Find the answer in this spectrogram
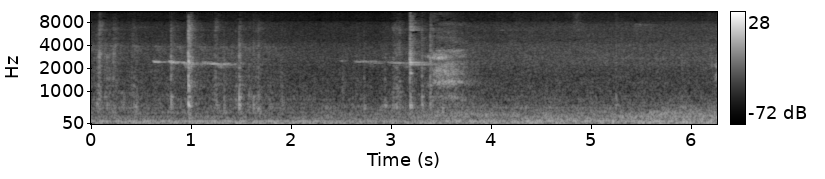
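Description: Sharp metallic clicks, twice, from mast bracket hardware being tightened by hand. Each comes with a thin, high, steady whistle-like tone about a second long, over a steady low rumble.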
